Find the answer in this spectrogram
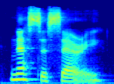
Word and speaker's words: necessary: your stomach fuel fuel necessary necessary four syllables necessary necessary it's not necessary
